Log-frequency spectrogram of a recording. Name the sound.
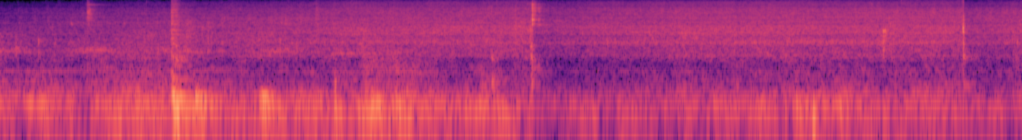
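karanji frying in ghee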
